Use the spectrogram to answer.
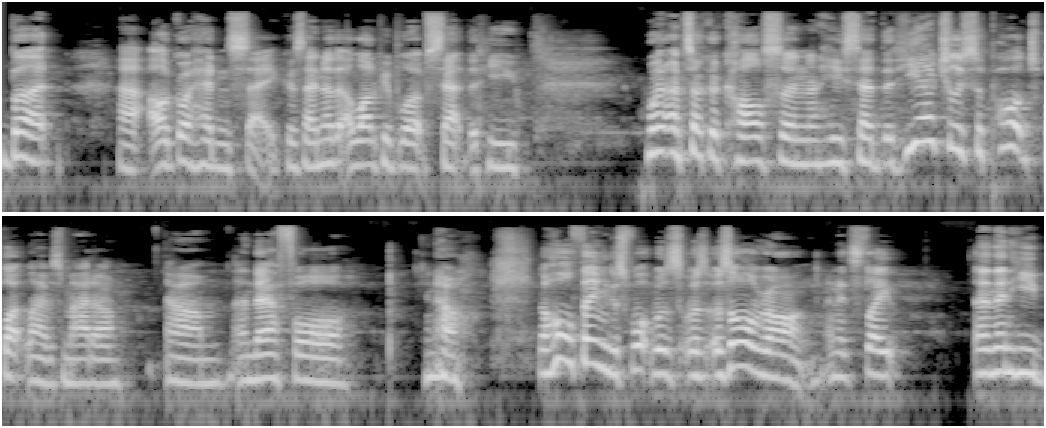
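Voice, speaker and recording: Speaking at a moderate pace with long, frequent pauses, a woman uses a medium pitch and ordinary pitch variation. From England. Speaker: political commentator. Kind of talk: live stream commentary. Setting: solo live stream with chat. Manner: casual, frequent fillers.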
